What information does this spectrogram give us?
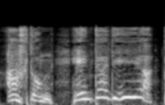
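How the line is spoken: Roared. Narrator (German): brüllte

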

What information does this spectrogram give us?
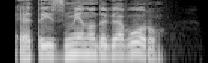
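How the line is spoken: Growling. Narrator (Russian): прорычал он

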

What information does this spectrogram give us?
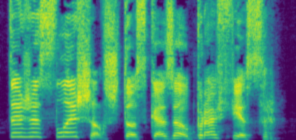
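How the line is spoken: Snide, gloating interruption. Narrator (Russian): Ехидно перебил его Антуан Ричи, наслаждаясь своим маленьким триумфом

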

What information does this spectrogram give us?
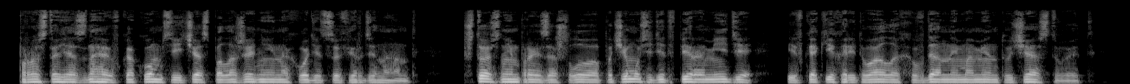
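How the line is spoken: Exhausted, lifeless voice. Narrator (Russian): ответил Минош безумно усталым и каким-то безжизненным голосом

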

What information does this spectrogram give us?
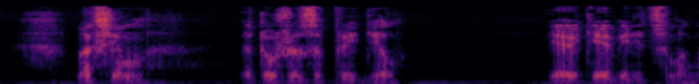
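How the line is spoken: Quiet. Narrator (Russian): сказал тихо

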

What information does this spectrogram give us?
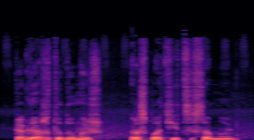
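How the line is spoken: Gentle, affectionate. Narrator (Russian): Он проговорил это даже ласково

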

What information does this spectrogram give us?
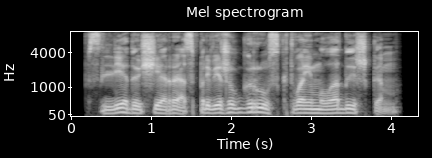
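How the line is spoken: Growling threat. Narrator (Russian): прорычал скорбь

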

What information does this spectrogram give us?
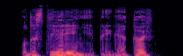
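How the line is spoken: Whisper. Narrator (Russian): шепнул Терентьев Виталию

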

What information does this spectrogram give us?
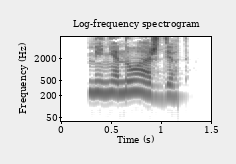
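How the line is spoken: Breathless exhale. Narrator (Russian): Выдохнула я

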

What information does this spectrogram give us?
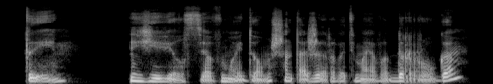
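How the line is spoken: Growling. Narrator (Russian): прорычал Цепиш

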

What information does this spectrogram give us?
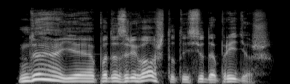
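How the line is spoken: Sigh. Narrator (Russian): вздохнул я

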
